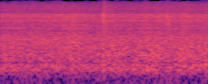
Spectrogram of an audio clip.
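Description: Steady background hum and hiss of room air handling, with a faint tick about a second in.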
